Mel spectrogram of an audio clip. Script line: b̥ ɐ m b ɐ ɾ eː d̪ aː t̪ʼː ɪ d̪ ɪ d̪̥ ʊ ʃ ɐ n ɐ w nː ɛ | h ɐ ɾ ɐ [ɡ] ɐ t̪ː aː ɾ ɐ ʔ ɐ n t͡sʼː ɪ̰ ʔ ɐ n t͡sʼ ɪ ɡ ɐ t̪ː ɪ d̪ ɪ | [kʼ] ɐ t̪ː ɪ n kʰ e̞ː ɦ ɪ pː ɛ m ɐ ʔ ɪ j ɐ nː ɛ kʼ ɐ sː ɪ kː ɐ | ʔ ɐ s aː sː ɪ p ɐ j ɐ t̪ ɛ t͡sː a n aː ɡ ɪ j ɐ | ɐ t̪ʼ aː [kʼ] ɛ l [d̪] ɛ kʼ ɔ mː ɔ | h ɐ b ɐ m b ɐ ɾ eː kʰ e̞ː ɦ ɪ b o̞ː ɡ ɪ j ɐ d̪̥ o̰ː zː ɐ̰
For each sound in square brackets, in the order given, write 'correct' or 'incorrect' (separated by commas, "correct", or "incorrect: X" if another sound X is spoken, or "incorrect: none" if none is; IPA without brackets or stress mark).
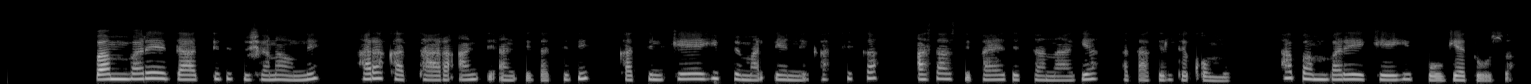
incorrect: k, incorrect: k, incorrect: k, incorrect: t̪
